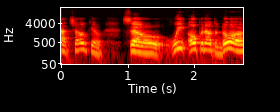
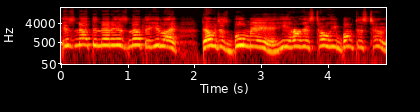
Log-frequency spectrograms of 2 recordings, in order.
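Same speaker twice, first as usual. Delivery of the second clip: higher-pitched, hasty excuse; raised-pitch fibbing; retold cover-up; 8 semitones higher than usual. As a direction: imitate someone calling out an innocent excuse. Brother covers up to nana.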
